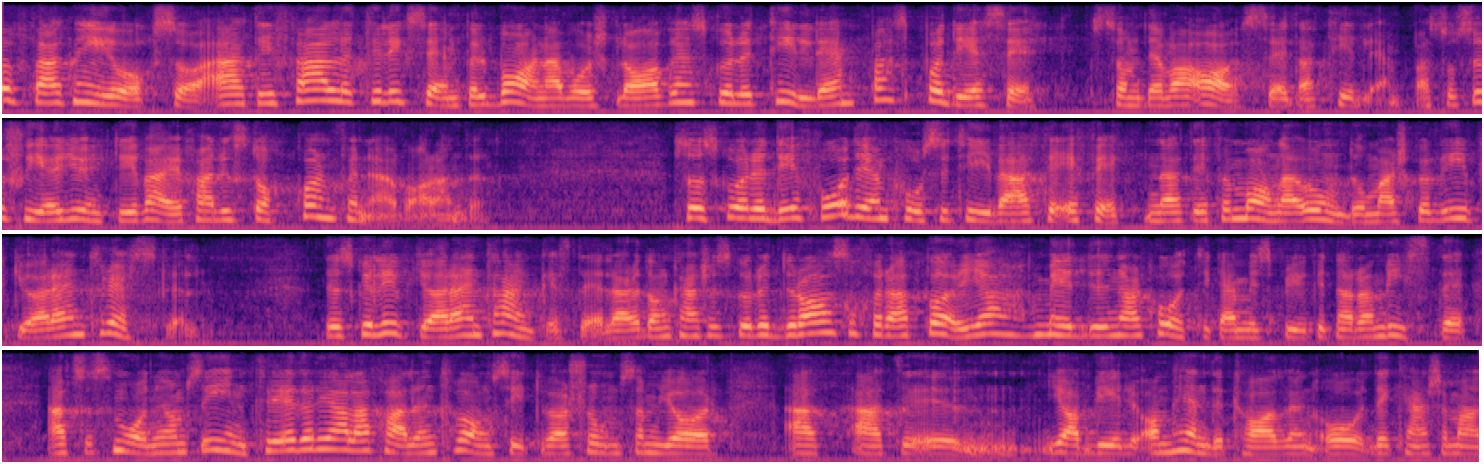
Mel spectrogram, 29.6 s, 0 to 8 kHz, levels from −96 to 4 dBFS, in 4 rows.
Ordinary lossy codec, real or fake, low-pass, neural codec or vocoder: none; fake; 7.2 kHz; codec, 16 kHz, 4.8 kbps, FACodec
